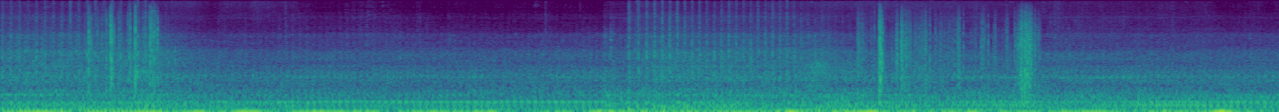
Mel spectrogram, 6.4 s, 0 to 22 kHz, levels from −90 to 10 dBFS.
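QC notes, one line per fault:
0.42–0.80 s, cable scratch noise: a dense, uneven burst of scratching and rustling sits over the sound, only a few dB below it. The likely cause is a worn cable, connector or control being moved, so its contact resistance jumps around rapidly and injects irregular noise into the signal.
4.28–5.20 s, cable scratch noise: the same scratchy, rustling texture returns at a similar level and lasts about 0.9 s, likely from a rapidly varying contact.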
